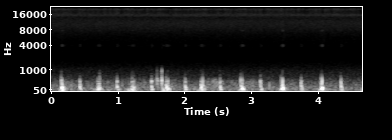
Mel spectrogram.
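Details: Woman sitting on her bed, listening to her own heart with a stethoscope while trying to breathe slowly: low heart thumps about 100 a minute with uneven spacing between beats; irregular heartbeat.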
